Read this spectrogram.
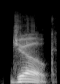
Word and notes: joke: American English

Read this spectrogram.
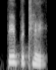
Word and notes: pipeclay: Indian

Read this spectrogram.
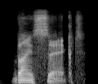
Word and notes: bisect: British English

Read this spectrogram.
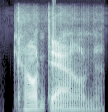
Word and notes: countdown: American English

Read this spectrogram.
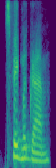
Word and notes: sphygmogram: Indian

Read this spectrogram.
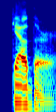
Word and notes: gather: American English

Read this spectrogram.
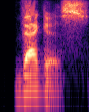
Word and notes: vagus: American English

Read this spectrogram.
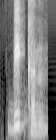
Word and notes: beacon: Indian

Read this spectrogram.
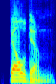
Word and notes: beldam: American English

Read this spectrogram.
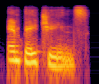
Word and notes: impatiens: Indian

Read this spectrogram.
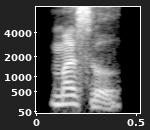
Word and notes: muscle: Indian

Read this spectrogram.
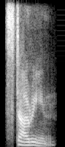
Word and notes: styrene: Indian

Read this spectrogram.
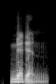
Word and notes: midden: American English

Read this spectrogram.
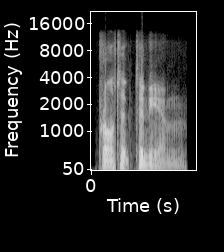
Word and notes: Protactinium: British English

